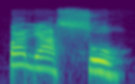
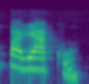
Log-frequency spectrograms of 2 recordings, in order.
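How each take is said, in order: First: The middle consonant is an s sound. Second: The middle consonant is a k sound.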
